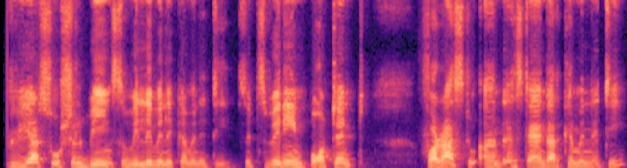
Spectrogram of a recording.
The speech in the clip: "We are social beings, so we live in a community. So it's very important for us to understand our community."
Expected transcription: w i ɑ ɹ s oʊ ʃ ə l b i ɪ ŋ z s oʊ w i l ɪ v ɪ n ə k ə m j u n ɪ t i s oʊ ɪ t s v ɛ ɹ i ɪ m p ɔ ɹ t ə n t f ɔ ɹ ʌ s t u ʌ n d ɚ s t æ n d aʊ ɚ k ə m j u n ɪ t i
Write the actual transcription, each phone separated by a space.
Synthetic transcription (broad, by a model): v i ɑ ɹ s oʊ ʃ ə l b i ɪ ŋ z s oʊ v i l ɪ v ɪ n ə k ə m j u n ɪ t i s oʊ ɪ t s v ɛ ɹ i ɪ m p ɔ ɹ t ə n t f ɔ ɹ ʌ s t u ʌ n d ɚ s t æ n d aʊ ɚ k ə m j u n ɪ t i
